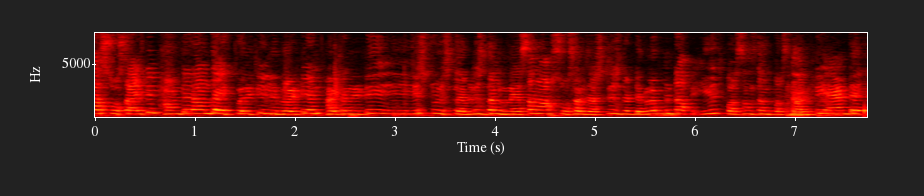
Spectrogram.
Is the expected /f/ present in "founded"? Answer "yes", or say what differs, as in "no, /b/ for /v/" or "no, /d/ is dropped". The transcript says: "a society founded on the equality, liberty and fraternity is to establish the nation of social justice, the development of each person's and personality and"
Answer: no, /p/ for /f/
